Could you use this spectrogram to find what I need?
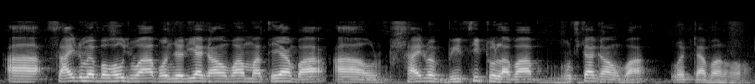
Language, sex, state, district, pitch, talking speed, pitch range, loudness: Bhojpuri, male, Bihar, Gopalganj, 130 Hz, 150 wpm, 115-140 Hz, -17 LUFS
